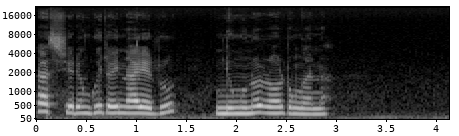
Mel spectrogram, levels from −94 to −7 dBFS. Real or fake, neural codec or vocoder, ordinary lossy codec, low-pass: fake; vocoder, 44.1 kHz, 128 mel bands every 512 samples, BigVGAN v2; none; none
